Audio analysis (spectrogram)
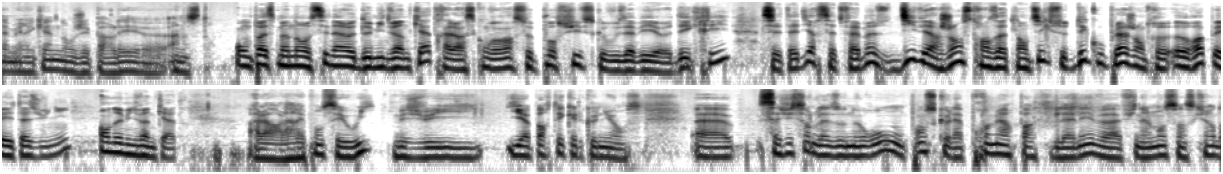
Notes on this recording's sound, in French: Enregistré le jeudi 18 janvier 2024 lors de la conférence annuelle d’Ecofi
